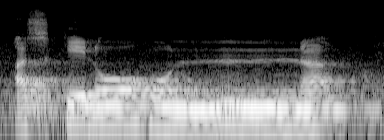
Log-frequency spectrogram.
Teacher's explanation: Nun yang bersabdu itu namanya wajibul hunna. Wajib dengung berapa lama? Dua harakat.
